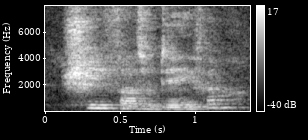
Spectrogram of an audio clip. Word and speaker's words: Shri Vasudeva: Shri Vasudeva, do I pronounce that correctly?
